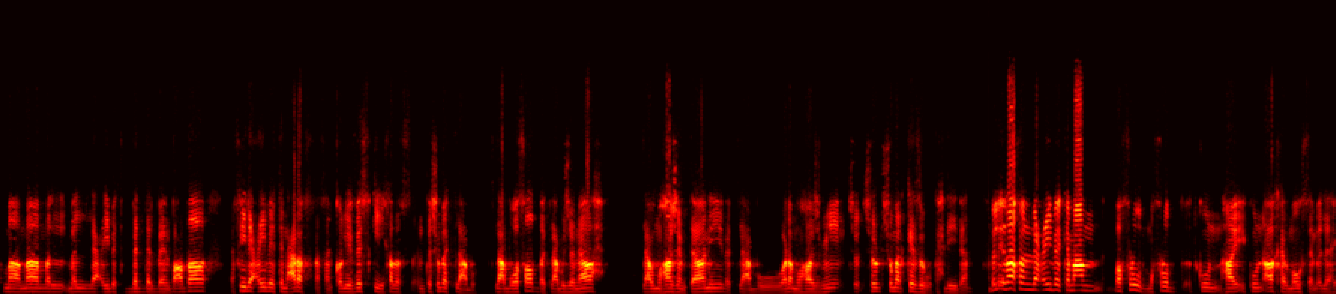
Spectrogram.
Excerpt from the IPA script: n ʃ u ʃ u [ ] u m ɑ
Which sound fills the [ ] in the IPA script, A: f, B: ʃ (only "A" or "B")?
B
